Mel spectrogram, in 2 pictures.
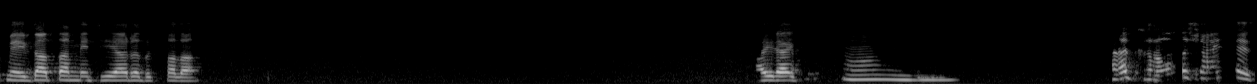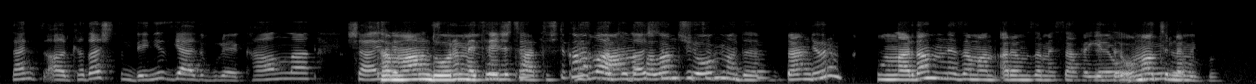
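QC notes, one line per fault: No faults found.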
